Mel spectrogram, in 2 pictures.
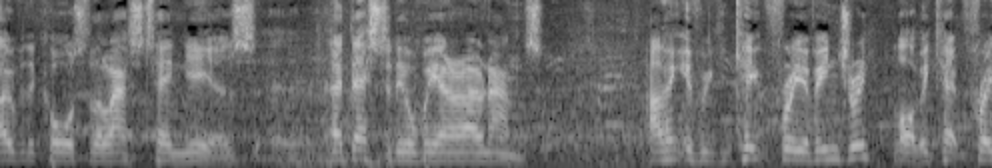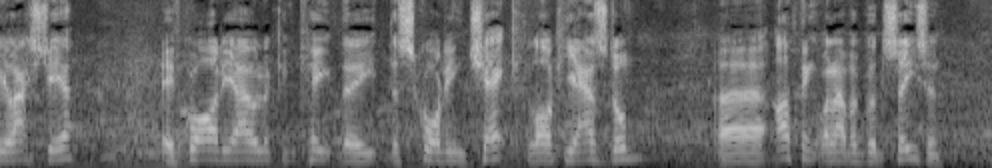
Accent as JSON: {"language": "English", "region": "East Midlands", "country": "United Kingdom", "tie": "born there", "said": "Well, I'm from born in South Lincolnshire. I've been going to see City since 1968."}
